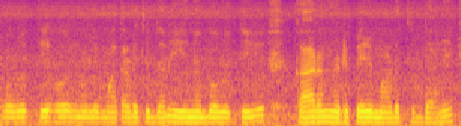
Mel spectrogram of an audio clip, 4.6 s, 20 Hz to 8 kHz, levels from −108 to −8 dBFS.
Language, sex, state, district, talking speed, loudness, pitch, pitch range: Kannada, male, Karnataka, Koppal, 115 wpm, -14 LUFS, 125 Hz, 125-130 Hz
